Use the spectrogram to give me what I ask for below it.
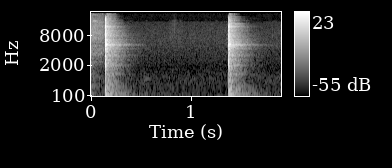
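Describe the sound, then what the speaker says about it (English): Two sharp, loud hammer strikes ring against the metal door of a Chevy square body truck, spaced about a second apart, each with a short metallic decay and no talk. "Let's get a couple more hits on this then. Hit it with the hammer."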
